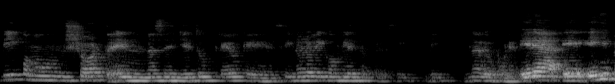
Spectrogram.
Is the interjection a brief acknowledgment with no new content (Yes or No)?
No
